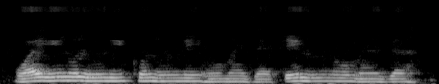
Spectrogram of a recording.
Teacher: Wailul likulli. Ada domah tanwin menghadapi huruf lam. Berarti idgham bila gunnah ya. Cara membacanya tidak berdengung, tidak ditahan.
